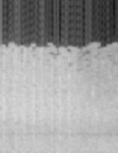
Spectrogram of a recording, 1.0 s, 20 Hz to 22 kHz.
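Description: Sustained automatic gunfire against enemy infantry in Black Ops 2, a dense, loud, continuous roar of rapid shots with no breaks for about a second.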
